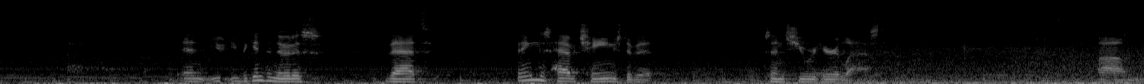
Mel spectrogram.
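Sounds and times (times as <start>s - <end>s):
low rumble: 0.0s - 11.4s
speech: 1.8s - 3.3s, 3.9s - 4.4s, 5.2s - 6.6s, 7.6s - 9.0s, 11.0s - 11.4s
steady rain pattering on the ground: 4.8s - 11.4s.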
